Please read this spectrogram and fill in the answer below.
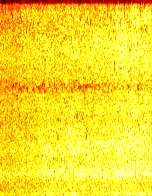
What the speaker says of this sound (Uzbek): Mana to'lqinlanyapti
